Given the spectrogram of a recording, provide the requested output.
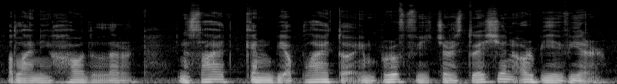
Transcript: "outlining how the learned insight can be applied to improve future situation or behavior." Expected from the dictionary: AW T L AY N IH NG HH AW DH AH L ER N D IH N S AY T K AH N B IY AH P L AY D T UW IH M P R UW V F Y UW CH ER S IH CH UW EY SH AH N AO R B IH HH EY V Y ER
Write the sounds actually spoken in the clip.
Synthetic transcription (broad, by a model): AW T L AY N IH NG HH AW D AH L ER D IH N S AY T K AH N B IY AH P L AY D T UW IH M P R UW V F Y UW CH ER S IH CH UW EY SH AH N AO R B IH HH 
